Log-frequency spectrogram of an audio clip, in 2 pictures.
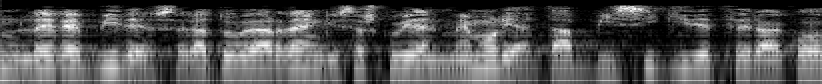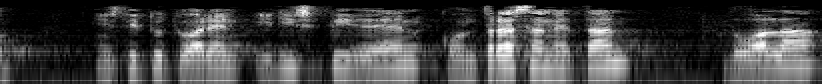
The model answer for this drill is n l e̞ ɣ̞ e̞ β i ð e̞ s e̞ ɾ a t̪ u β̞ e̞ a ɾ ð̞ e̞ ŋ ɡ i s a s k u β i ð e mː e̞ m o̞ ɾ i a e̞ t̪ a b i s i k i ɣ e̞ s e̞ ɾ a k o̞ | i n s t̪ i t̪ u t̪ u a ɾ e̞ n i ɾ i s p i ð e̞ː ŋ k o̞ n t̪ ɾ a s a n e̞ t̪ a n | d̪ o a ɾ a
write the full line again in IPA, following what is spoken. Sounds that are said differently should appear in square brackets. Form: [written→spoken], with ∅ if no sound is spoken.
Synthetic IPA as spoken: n l e̞ ɣ̞ e̞ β i ð e̞ s e̞ ɾ a t̪ u β̞ e̞ a ɾ ð̞ e̞ ŋ ɡ i s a s k u β i ð e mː e̞ m o̞ ɾ i a e̞ t̪ a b i s i k i [ɣ→ð] e̞ [s→t͡s] e̞ ɾ a k o̞ | i n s t̪ i t̪ u t̪ u a ɾ e̞ n i ɾ i s p i ð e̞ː ŋ k o̞ n t̪ ɾ a s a n e̞ t̪ a n | d̪ o a [ɾ→l] a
